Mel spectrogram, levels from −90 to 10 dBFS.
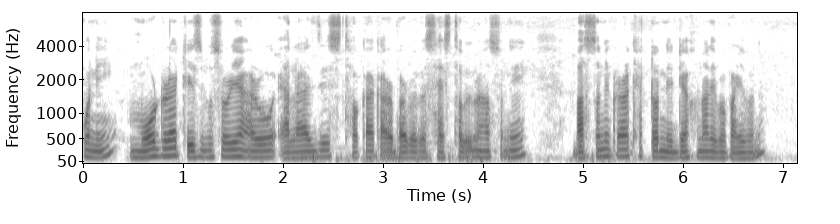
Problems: none marked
